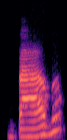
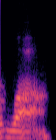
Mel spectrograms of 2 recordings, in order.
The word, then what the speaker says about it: Vav: You're seeing the next consonant in the alphabet, and that's Vav. That's the modern pronunciation, or wall. They can be pronounced Vav or wall. Either pronunciation is fine.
